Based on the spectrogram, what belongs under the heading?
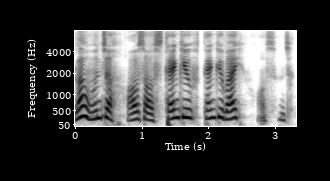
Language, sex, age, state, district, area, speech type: Nepali, female, 45-60, West Bengal, Darjeeling, rural, spontaneous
